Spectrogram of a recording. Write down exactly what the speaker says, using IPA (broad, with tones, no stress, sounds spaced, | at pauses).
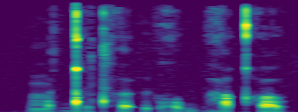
m ɐ˩˧ ɡ͡ǃ ø˨˥ tʰ ɜ˩˧ ʔ ɨ˨˩ ʔ ʁ u˩˧ ɡ bʱ a˨˥ qʰ u˨˩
